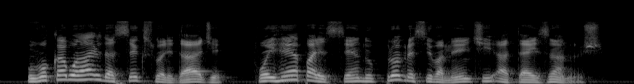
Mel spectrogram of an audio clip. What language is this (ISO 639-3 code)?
por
